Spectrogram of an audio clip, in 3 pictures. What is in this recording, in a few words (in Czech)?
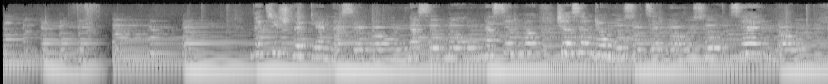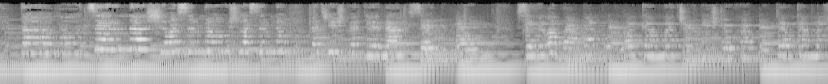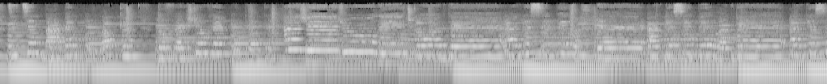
tri pisne v celku zpev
